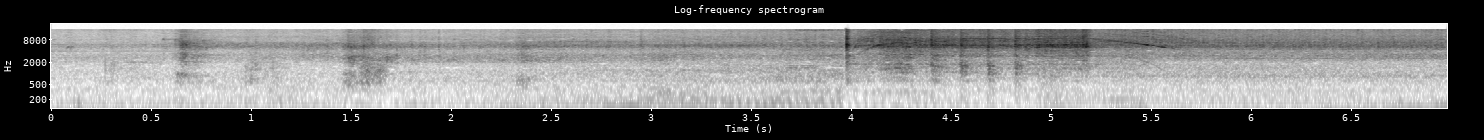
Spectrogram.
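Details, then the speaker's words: Car that previously would not crank, after fitting a new Amaron battery to replace the old one: a few clicks, then brisk cranking that catches quickly and settles into an even idle; starting system normal. "ये हो चुकी है हमारी गाड़ी चालू।"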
